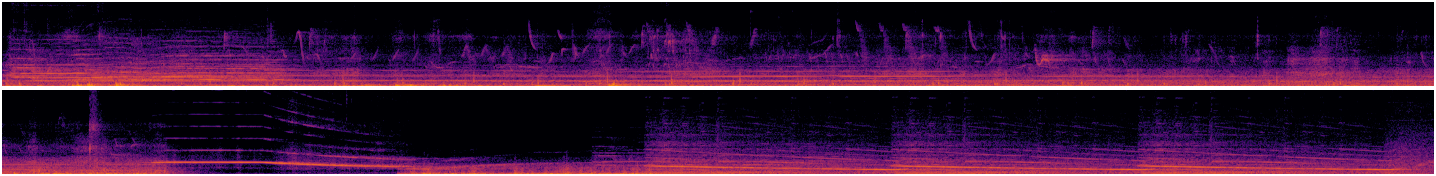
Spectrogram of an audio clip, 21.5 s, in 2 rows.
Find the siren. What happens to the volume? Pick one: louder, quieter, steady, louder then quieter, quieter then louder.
steady.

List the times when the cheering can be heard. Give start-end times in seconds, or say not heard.
0.1-2.1, 15.2-17.1.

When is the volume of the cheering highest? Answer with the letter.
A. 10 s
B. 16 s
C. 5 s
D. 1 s
D.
